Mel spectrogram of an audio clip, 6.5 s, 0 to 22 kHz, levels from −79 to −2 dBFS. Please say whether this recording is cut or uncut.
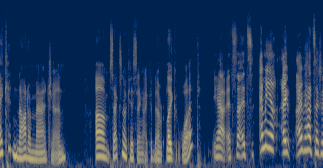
cut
